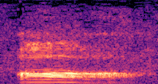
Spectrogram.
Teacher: I'm not moving anything. So that is a pure vowel sound.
